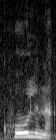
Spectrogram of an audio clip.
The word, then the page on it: kholanaa: Hindi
